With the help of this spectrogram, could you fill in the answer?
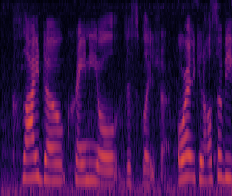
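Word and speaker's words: cleidocranial dysplasia: the CCD kind of cranial dysplasia it is pronounced Clyde Oh cranial dysplasia or it can also be Claro cranial dis ptosis but the more popular way that people say is colloidal cranial dysplasia I think there's another word out there after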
